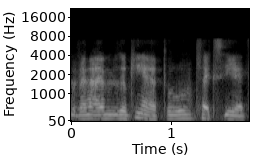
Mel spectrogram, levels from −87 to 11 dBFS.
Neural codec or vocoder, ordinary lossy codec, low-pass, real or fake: codec, 16 kHz, 1 kbps, FreqCodec, smaller model; none; 7.2 kHz; fake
